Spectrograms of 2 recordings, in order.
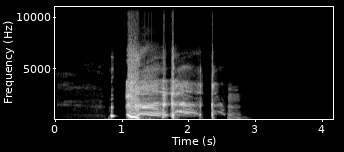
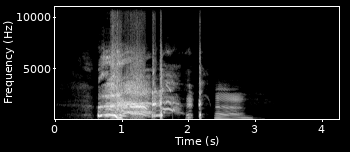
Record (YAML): three_cough_length: 4.2 s
three_cough_amplitude: 32768
three_cough_signal_mean_std_ratio: 0.41
cough_length: 4.3 s
cough_amplitude: 32768
cough_signal_mean_std_ratio: 0.49
survey_phase: beta (2021-08-13 to 2022-03-07)
age: 45-64
gender: Male
wearing_mask: 'No'
symptom_none: true
smoker_status: Ex-smoker
respiratory_condition_asthma: false
respiratory_condition_other: false
recruitment_source: REACT
submission_delay: 1 day
covid_test_result: Negative
covid_test_method: RT-qPCR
